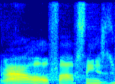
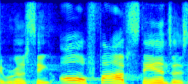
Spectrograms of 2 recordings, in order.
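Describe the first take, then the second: First: Low, reluctant grumble; mock congregation groan. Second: Louder, raised announcing voice; imitated hymn leader. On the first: Congregation reacting to a long hymn, mock groaning. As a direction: imitate a dismayed congregation grumbling. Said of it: "and everybody goes". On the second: Song leader announcing the full hymn, loud and emphatic. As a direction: announce it boldly to the congregation. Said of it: "and they say".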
